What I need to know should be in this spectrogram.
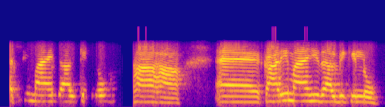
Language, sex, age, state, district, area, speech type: Sindhi, female, 45-60, Maharashtra, Thane, urban, conversation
